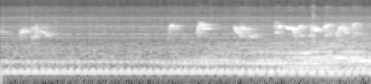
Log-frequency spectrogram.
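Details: Yellow-vented bulbul song used to lure and train birds; sparse, separated liquid notes at first, then a quicker bubbling run of phrases, with low hum behind.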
